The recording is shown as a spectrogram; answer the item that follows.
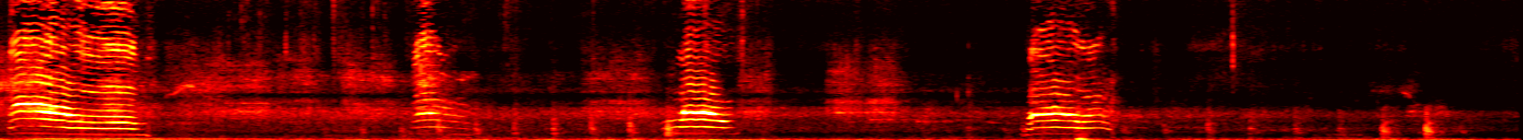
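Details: Cat and kitten meowing: four clear harmonic meows, drawn-out and slightly falling, spaced a few seconds apart, with a low hum beneath and faint clicks between calls.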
